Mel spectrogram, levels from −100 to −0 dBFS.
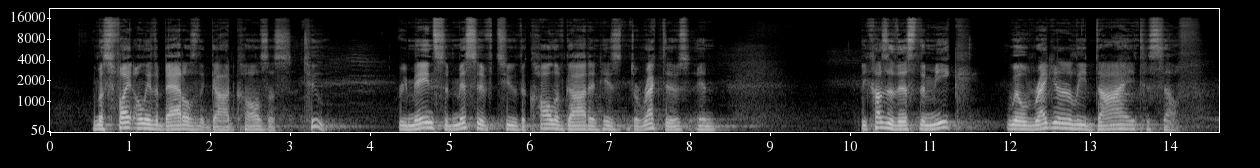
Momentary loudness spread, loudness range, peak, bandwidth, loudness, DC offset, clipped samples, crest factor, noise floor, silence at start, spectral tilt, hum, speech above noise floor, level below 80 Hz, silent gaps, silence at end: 13 LU; 5 LU; -14 dBFS; 16.5 kHz; -31 LUFS; under 0.1%; under 0.1%; 18 dB; -76 dBFS; 0.55 s; -6 dB/octave; none; 46 dB; -62 dBFS; none; 0.5 s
